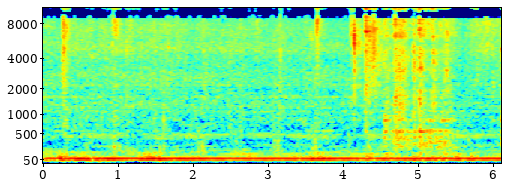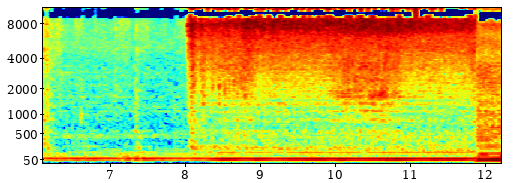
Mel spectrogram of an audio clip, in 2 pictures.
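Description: Engine-driven pressure washer running with a steady low drone; about eight seconds in, a loud hiss of high-pressure water spraying starts and holds until near the end.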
